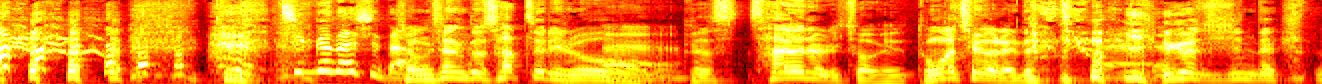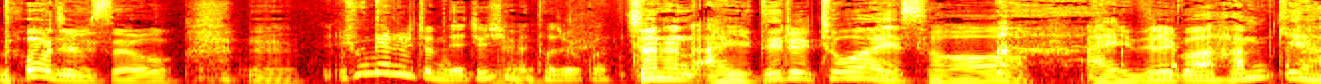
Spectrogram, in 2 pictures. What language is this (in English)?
Korean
